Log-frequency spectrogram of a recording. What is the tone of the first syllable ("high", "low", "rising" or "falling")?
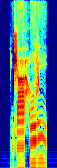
low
